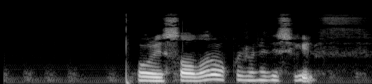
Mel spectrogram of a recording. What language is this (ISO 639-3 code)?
kab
